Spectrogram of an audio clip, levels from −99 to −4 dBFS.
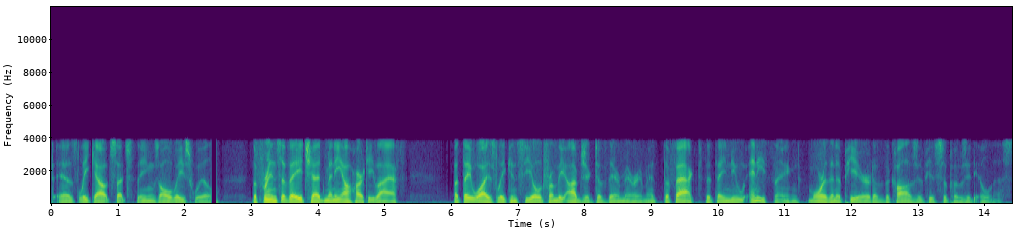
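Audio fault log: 2.40–2.48 s, packet loss filled with silence: the speech cuts out for 80 ms, a gap that fits four 20 ms packets going missing. The receiver inserts pure silence there, so the hole starts and stops abruptly against the narrowband telephone sound.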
